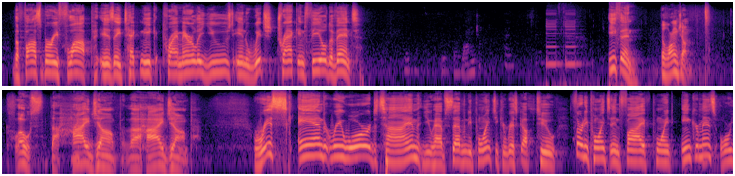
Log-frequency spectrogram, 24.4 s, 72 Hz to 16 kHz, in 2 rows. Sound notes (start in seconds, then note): 9.0 buzzer sounding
